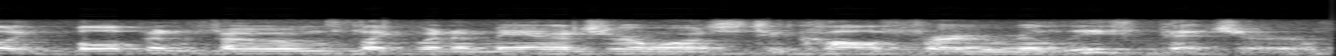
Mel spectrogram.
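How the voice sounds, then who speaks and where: There is noticeable background noise and audible room echo. A man at a medium pitch speaks at a fairly quick pace. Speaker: stand-up comedian. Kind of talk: stand-up. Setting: stage with audience.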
